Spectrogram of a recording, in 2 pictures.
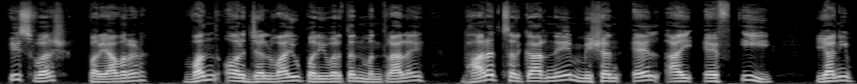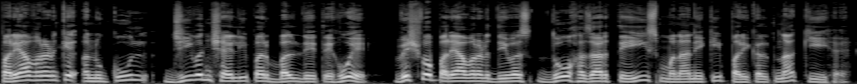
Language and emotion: Hindi, neutral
